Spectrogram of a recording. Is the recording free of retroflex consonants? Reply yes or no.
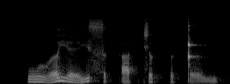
no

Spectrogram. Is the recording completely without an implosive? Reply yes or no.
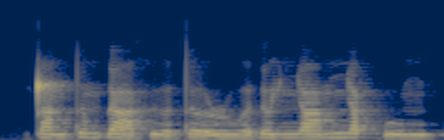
no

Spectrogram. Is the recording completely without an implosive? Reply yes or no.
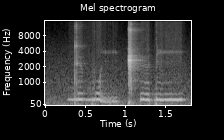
no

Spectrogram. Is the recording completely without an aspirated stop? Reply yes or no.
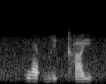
no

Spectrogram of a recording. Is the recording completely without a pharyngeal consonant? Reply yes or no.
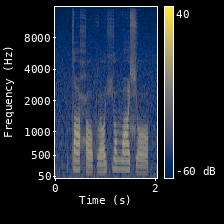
no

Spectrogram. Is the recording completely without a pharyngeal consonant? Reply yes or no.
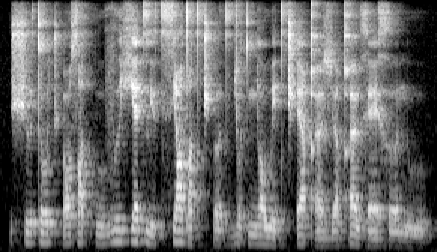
yes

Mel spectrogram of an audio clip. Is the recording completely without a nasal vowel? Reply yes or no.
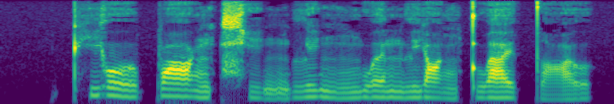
yes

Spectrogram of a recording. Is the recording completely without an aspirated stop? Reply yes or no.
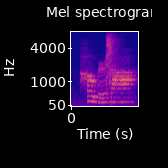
yes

